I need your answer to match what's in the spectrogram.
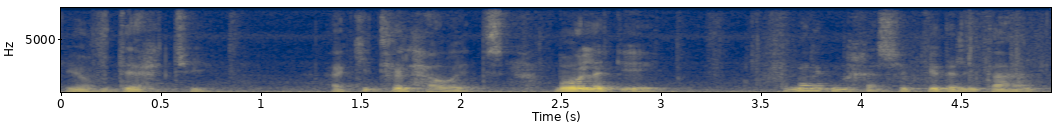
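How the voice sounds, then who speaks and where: A man's voice: mid-range voice, rapid-fire, background noise, lightly acted. An actor playing a haughty, sarcastic woman who is flirty yet prickly, with an Egyptian accent. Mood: snippy. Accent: Egyptian Arabic. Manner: snippy, sarcastic.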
